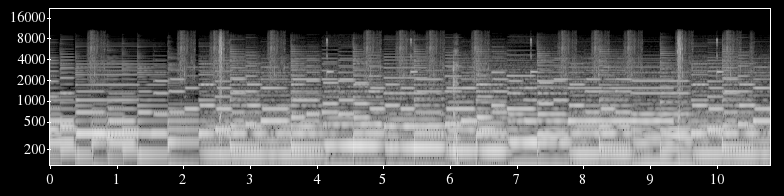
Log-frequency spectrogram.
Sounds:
Music

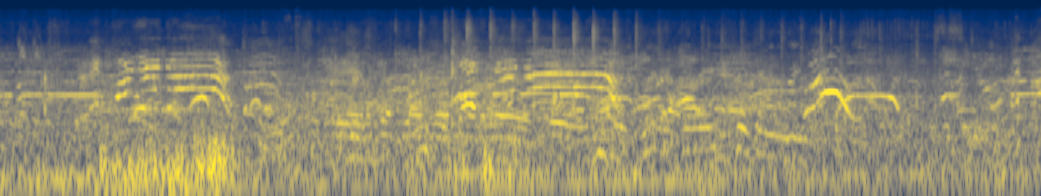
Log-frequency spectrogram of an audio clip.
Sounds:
outside, urban or man-made, Speech

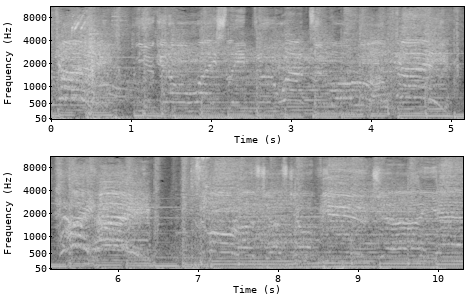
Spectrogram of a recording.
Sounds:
Music, Grunge

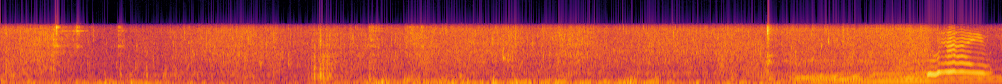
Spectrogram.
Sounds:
Motorboat, Speech, Boat, Vehicle

